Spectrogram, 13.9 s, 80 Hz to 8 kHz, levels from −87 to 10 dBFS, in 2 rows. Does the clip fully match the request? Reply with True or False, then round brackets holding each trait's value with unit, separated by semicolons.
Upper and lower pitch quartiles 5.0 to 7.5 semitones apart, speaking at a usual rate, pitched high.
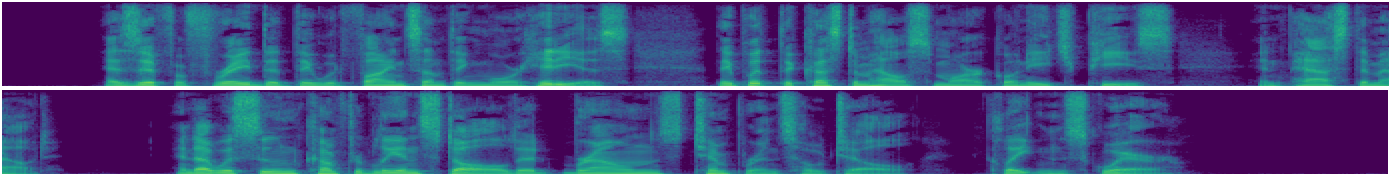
False (5.3 semitones; 150 wpm; 110 Hz)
